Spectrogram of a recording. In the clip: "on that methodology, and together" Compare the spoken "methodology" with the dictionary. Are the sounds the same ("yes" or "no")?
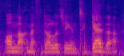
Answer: yes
